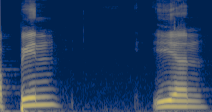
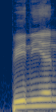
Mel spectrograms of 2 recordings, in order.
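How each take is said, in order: First: पिन, a clear pause, then इयन; पिन इयन pulled apart for the learner; broken into syllables. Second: Said in the usual way. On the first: Shown as a demonstration. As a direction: split पिन इयन into two separate beats. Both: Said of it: "pinion का क्या होगा?".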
